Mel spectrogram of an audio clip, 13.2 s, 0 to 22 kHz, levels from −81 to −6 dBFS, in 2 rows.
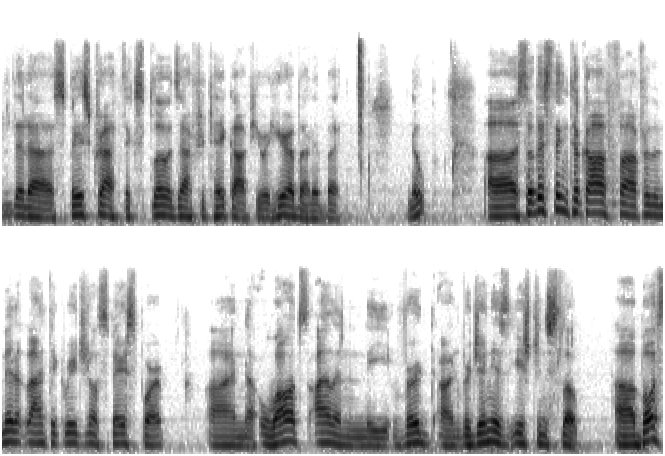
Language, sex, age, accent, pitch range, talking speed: English, male, 50-69, American, 115-145 Hz, 170 wpm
